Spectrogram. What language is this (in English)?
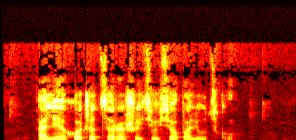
Belarusian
